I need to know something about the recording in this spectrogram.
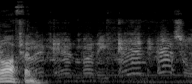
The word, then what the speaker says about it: often: Pronouncing the R in February and never pronouncing a T in often.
